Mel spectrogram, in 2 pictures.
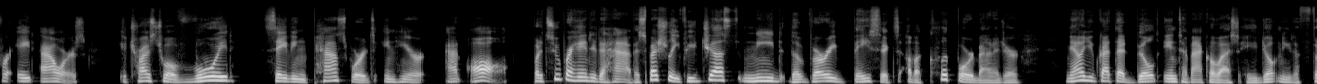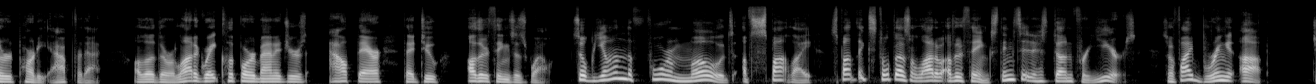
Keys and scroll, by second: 25.1 super+space.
